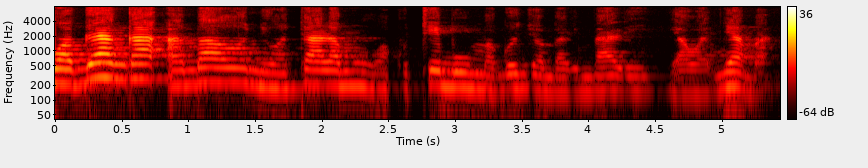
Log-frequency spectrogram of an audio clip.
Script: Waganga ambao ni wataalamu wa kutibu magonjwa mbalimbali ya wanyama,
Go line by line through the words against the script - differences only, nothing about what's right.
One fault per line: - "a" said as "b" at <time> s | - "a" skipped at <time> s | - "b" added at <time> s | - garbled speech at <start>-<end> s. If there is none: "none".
none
